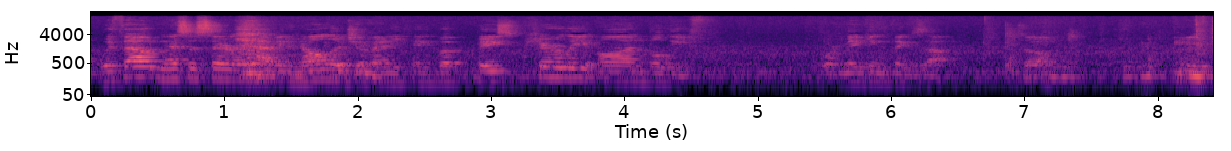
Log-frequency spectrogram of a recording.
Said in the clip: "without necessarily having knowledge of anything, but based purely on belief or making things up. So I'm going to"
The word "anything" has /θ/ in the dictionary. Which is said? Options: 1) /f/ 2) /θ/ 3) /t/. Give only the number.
2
